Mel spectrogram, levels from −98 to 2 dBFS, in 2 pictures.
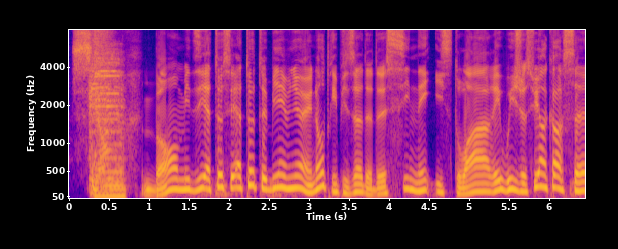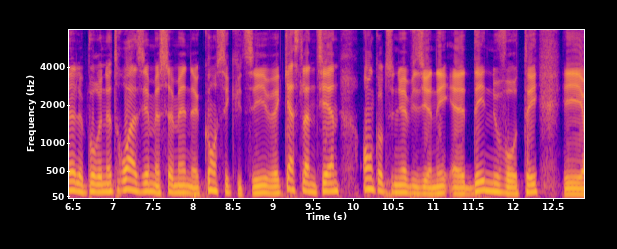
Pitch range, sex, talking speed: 110-155 Hz, male, 170 wpm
